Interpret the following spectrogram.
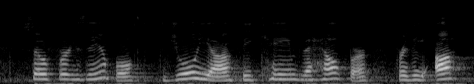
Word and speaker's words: Julia: So, for example, Julia became the helper for the sound at the end of a word. That is a very important sound. It sounds like a U, but it's represented by an A.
